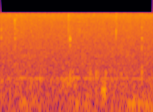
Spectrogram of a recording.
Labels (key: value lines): label: ambient
recorder: HydroMoth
